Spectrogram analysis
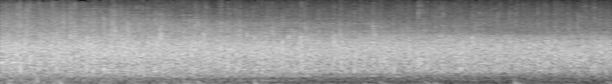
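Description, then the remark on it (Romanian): Sustained audience applause for Horia Roman Patapievici fills the whole stretch, a dense, steady wash of many hands clapping at an even, fairly loud level with no voices standing out. “Aplauze!”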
